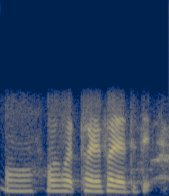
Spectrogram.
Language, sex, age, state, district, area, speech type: Manipuri, female, 18-30, Manipur, Kakching, rural, conversation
